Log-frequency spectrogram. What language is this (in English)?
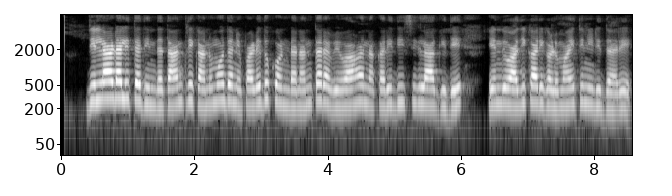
Kannada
